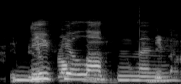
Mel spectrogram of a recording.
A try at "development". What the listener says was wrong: Hati-hati bunyi be. Hati-hati bunyi be. Ditekannya di situ, ditekannya di sini.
